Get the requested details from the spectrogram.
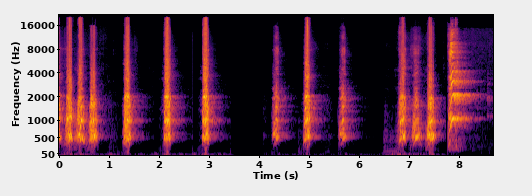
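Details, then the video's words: Dog barking from a mixed compilation of many breeds, big and small: sharp barks in uneven bursts, three fast ones, several spaced singles, another quick triple, ending in a higher drawn-out yelp. "51 Cachorros Latindo - Som de Latido de Cachorros Variados"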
